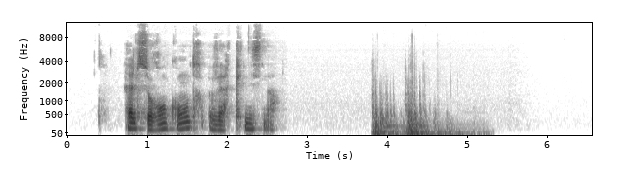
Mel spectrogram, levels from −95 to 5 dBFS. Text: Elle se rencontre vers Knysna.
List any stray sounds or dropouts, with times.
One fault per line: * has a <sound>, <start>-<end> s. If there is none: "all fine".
* has a thud, 3.8-5.4 s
